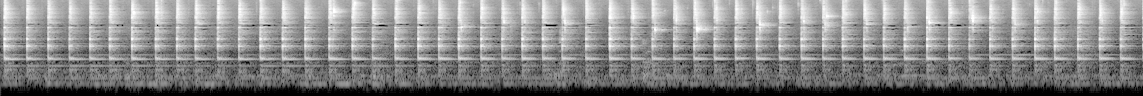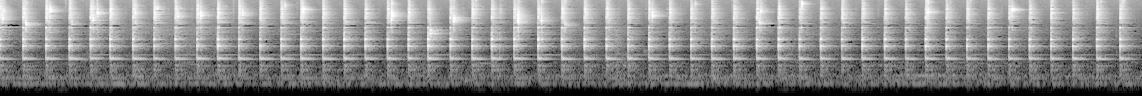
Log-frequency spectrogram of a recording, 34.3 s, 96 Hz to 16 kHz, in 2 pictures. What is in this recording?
20110924 dripping.stereo.10
dripping sound. AT BP4025, Shure FP24 preamp, PCM M10 recorder
dampness, dripping, faucet, leak, rain, tap, water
